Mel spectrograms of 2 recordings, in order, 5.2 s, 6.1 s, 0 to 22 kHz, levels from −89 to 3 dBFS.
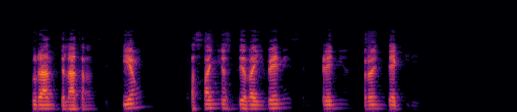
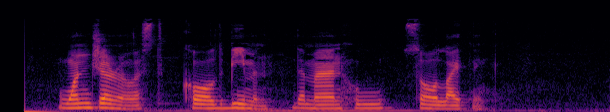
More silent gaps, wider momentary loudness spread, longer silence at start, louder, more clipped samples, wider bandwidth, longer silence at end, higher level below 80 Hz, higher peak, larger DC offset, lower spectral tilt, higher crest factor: first, 1.12-1.17 s, 1.53-1.85 s, 3.10-3.22 s, 3.54-3.62 s vs none; second, 9 LU vs 17 LU; about the same, 0.3 s vs 0.25 s; first, -29 LUFS vs -33 LUFS; neither; second, 7.6 kHz vs 11 kHz; about the same, 1.2 s vs 1.2 s; second, -72 dBFS vs -54 dBFS; first, -8 dBFS vs -16 dBFS; neither; about the same, -5.5 dB/octave vs -6.5 dB/octave; first, 24 dB vs 18 dB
